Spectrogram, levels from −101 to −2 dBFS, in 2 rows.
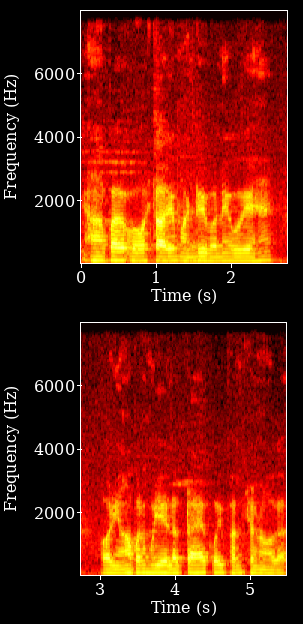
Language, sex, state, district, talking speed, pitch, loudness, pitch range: Hindi, male, Haryana, Rohtak, 185 wpm, 120 Hz, -21 LUFS, 115-125 Hz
